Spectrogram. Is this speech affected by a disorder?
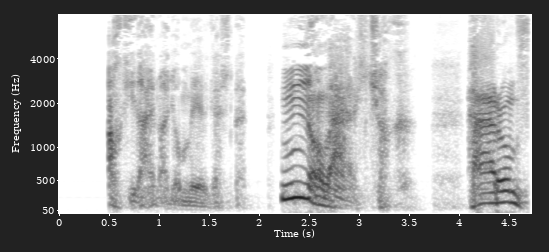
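No.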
